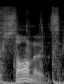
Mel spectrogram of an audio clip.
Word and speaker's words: sauna: Haircut, massage, and people in a sauna. Saunas have been around for a while, the first written record in 1112 in Finland. Finland loves their saunas.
